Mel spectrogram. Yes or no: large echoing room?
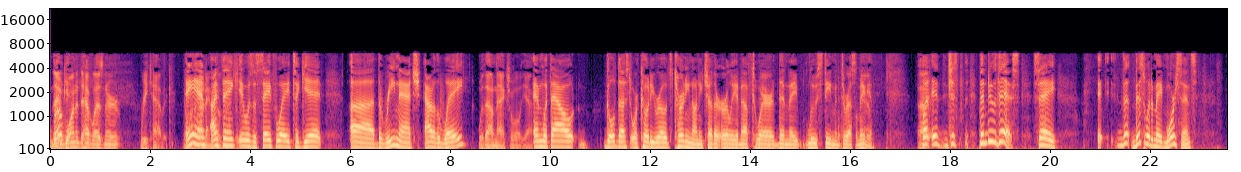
no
